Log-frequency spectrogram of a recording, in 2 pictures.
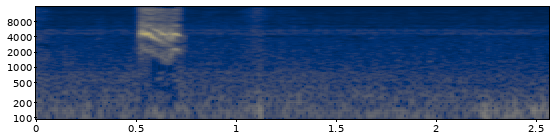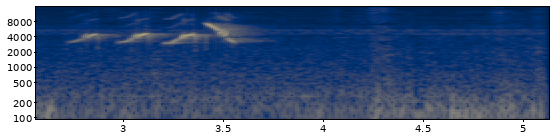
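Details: Rusty-collared seedeater (labelled coleiro tui-tui, Sporophila caerulescens) gives one brief, high twittering phrase of four or five quick slurred notes after a sharp click, with a faint, steady high whine throughout.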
